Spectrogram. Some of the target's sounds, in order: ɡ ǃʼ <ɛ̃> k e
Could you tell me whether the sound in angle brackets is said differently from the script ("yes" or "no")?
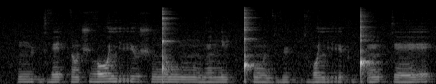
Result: yes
